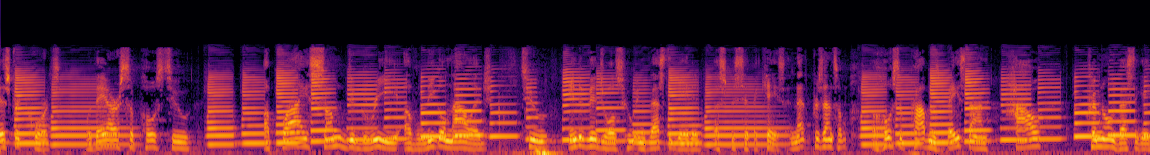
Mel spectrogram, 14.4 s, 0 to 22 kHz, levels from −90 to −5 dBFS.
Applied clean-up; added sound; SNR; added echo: none; Wind instrument, woodwind instrument; 1 dB; none.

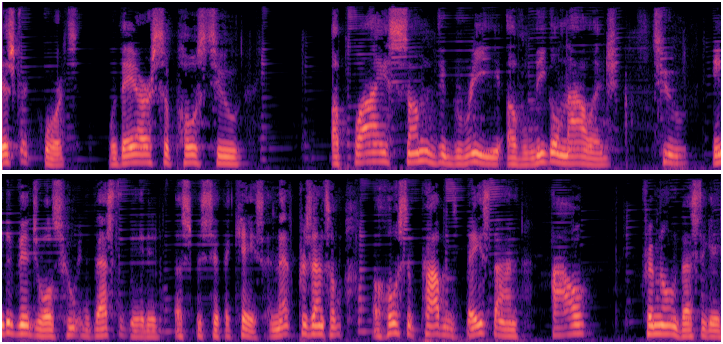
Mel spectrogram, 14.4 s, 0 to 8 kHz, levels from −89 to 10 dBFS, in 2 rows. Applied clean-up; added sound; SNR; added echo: neural mask model DeepFilterNet 3.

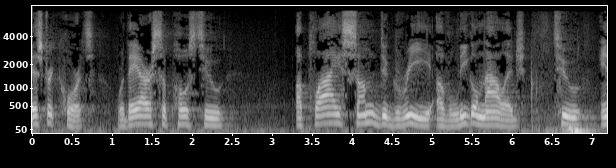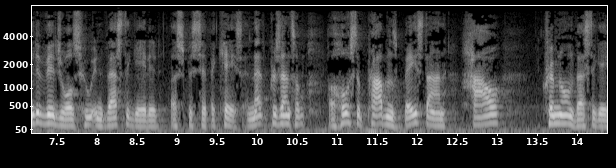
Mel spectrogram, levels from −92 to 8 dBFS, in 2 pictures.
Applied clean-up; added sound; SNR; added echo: none; none; none; none.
